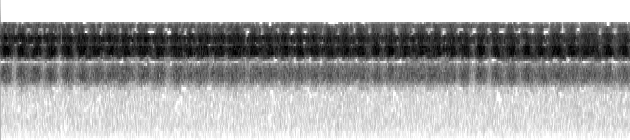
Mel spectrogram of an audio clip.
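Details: Chorus of cicadas in Provence, France, during summer: high, steady electric buzzing with rapid rhythmic pulsing, loud and constant, no birds or voices.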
